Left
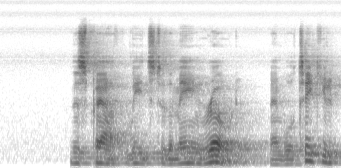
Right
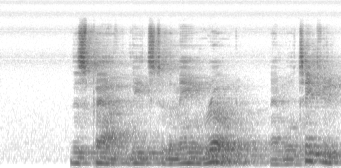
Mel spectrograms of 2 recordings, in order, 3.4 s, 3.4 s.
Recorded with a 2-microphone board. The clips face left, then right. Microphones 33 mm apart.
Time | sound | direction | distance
0.7 | a man speaking | 45° left (ahead or behind) | 1.2 m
